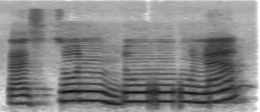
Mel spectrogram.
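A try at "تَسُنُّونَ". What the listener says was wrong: Bukan tasudduna, tidak ada dal. Tasunnuna.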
